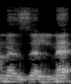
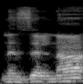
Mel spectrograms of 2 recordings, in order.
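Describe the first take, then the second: First: The final vowel is cut short. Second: The final vowel is held long. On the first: The speaker calls it wrong. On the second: The speaker calls it right.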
